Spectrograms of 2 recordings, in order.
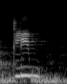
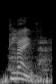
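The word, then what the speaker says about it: climb: क्लाई काय आहे बघा क्लाई बऱ्यापैकी तुम्ही काय म्हणता माहिती का ला क्लिम काय म्हणता क्लि पण जे काही प्रोनन्सिएशन आहे ते काय आहे बघा क्लाई काय आहे बघा क्लाई यामध्ये जो काही हा बी आहे हा काय आहे बघा सायलेंट काय आहे बघा सायलेंट लक्षात आलं का क्लीम नाही काय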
